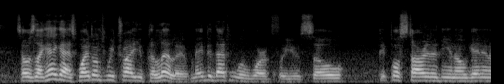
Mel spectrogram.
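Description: A man at a fairly high pitch and a very fast pace, with noticeable background noise. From Russia and Israel. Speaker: ukulele teacher and musician. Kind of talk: casual interview chat.

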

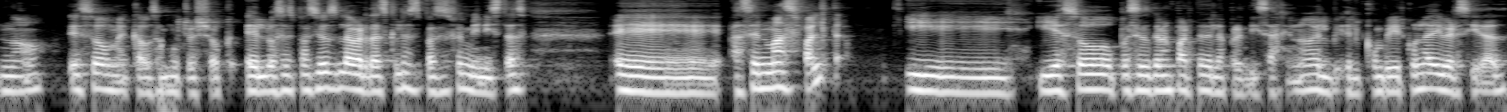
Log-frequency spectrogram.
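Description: At a moderate pace, a man speaks at medium pitch with monotone, flat intonation. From Colombia, Bogotá. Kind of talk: interview.

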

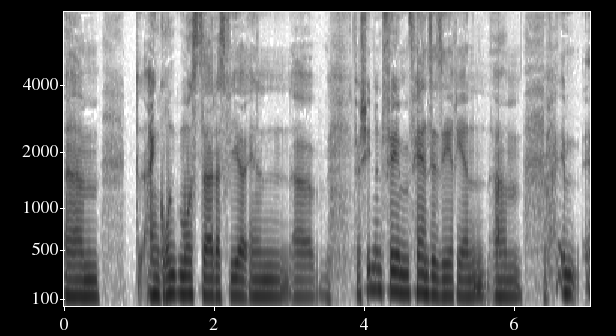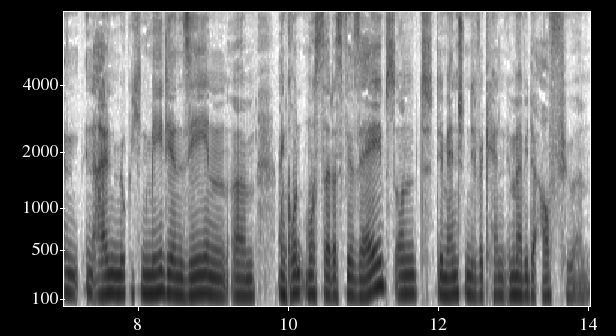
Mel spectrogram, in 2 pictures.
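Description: A man's medium-pitched, dark and mellow voice, flat and monotone, at a fairly slow pace. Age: 40s. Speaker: author. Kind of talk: interview. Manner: hesitant, many fillers.

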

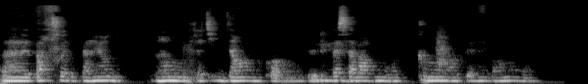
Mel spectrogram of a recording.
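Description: A woman's fairly low, somewhat breathy voice, dark and mellow in tone, with monotone, flat intonation at a moderate pace. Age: 50s. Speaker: menopause author and social media account holder. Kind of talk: casual interview conversation. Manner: smiling.

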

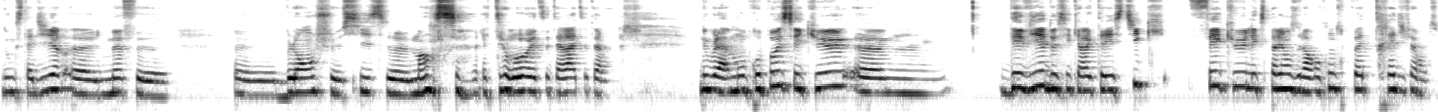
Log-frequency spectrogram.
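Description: Her medium pitch shows ordinary pitch variation as this woman speaks at a very slow pace with long, frequent pauses. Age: 20s. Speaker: student sharing personal testimony. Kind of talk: testimony. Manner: hesitant with fillers.

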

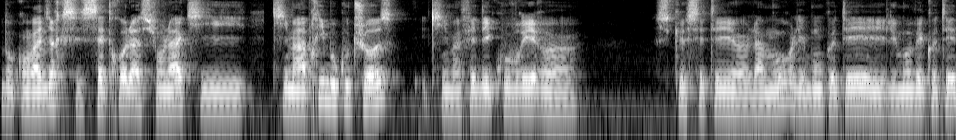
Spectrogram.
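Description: A man with a medium pitch speaks at a fairly slow pace in an unremarkable speaking voice. His intonation stays fairly even. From France, Limousin. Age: 20s. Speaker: banker. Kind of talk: casual interview.

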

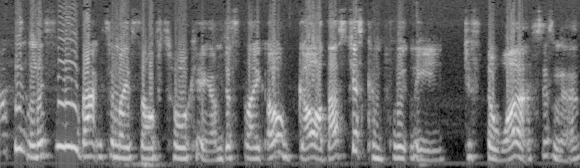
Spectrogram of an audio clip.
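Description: A woman's fairly high voice with a slightly husky edge, lively intonation and a moderate pace.

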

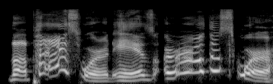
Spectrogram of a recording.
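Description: Very slow pace in a put-on character voice. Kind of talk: old-fashioned, formal.

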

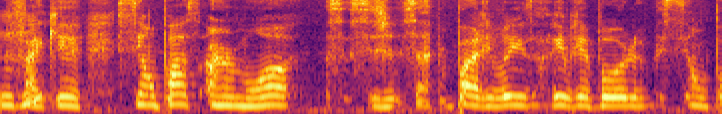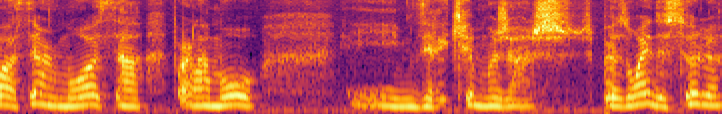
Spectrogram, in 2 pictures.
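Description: A woman's fairly high-pitched, fairly slow speech with noticeable background noise. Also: fairly even intonation. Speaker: podcast host. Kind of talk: casual chat.

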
